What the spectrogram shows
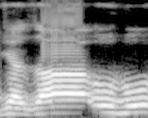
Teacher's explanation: مد اصلی تھا، آگے حمزہ آیا تو اس کے اوپر بڑی مد پڑ گئی، 4 حرکتیں اس کو آپ کھینچ لیں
